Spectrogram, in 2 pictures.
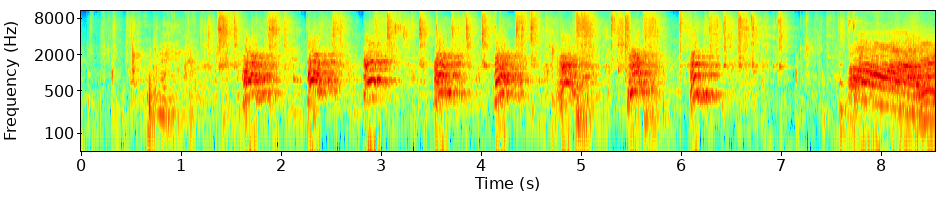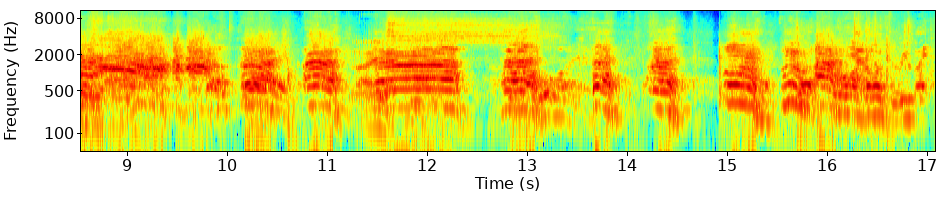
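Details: Bucca, a German Shepherd stud dog, in a bite work demonstration: repeated rough barks and yelping bursts mixed with a man's voice giving commands, plus loud rustling and handling noise.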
